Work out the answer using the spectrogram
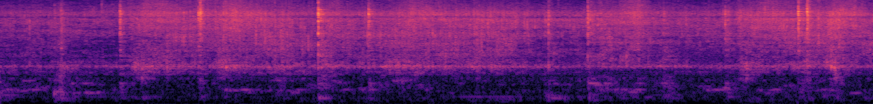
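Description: Bamboo shoot curry sizzling in a wok as it is stirred with a metal spatula, which clicks and scrapes against the pan several times.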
